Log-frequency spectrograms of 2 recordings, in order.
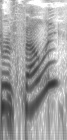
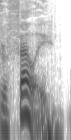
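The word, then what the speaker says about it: Refaeli: her name bar rafelli it's rafaeli I thought it was rafelli I never know how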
